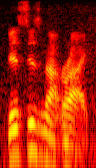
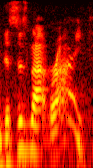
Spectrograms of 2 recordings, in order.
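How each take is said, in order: First: "This is not right" lower, falling to a close; resigned repeat. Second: "This is not right" said with a lift on "right"; indignant emphasis. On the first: Patient leaving the clinic, "This is not right" falling resignedly. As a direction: let "not right" drop with finality. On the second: Patient leaving the clinic, indignant lift on "right". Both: Retold or imitated.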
